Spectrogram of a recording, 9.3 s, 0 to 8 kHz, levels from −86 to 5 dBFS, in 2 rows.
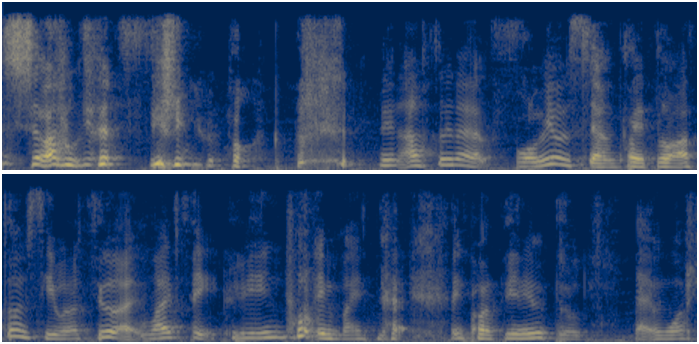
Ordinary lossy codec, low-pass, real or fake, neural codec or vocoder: none; 7.2 kHz; fake; codec, 24 kHz, 1.5 kbps, HILCodec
